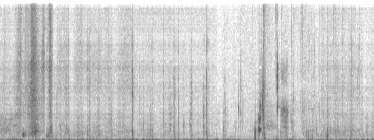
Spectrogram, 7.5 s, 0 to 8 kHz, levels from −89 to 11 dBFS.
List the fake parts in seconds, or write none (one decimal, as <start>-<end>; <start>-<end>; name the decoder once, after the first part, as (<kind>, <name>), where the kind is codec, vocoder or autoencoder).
0.0-4.3 (autoencoder, DAC-VAE); 6.4-7.5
